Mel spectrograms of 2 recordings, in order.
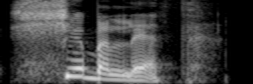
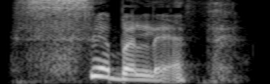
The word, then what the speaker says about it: Shibboleth: Ephraimites had difficulty pronouncing the word Shibboleth, the Hebrew word for river. When they were asked to say the word for river, they would pronounce it Sibboleth and were killed on the spot.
